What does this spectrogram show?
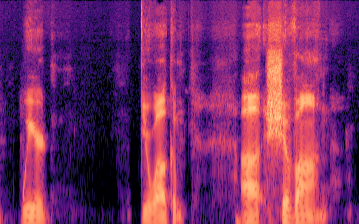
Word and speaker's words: Siobhan: si OB h am Siobhan it's Gaelic Celtic I get the bond part now it's it's but it's pronounced Siobhan spell it's pronounced with a V okay cuz the Irish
